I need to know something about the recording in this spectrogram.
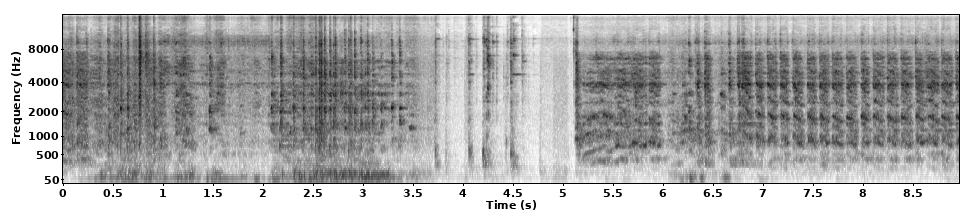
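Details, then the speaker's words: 1973 Plymouth Fury III, off the road 7 years, cold with bad gas: cranks, catches, stumbles and briefly cuts out, then refires into an uneven idle that pops, spits and sputters irregularly; rough running. "Yeah, she's still spitting and sputtering, but we'll see if we can get her to come to life."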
